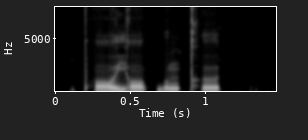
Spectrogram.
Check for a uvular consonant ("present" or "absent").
absent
